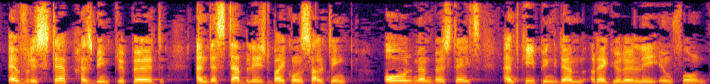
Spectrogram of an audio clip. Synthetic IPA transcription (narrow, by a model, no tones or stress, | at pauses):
ɛvɾistɛphæzbĩːnpɹipɛɹd | ʔæ̃ndɛstæblɪʃt̚bajkɔ̃nsalt̪ɪ̃ŋɡ | ʔɔːlmɛ̃mbəɹst̪eɪts | ʔɛ̃ndkiːpɪ̃ŋɡd̪ɛ̃mɹɛɡjʊləɹliʔɪ̃nfɔɹmd̥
